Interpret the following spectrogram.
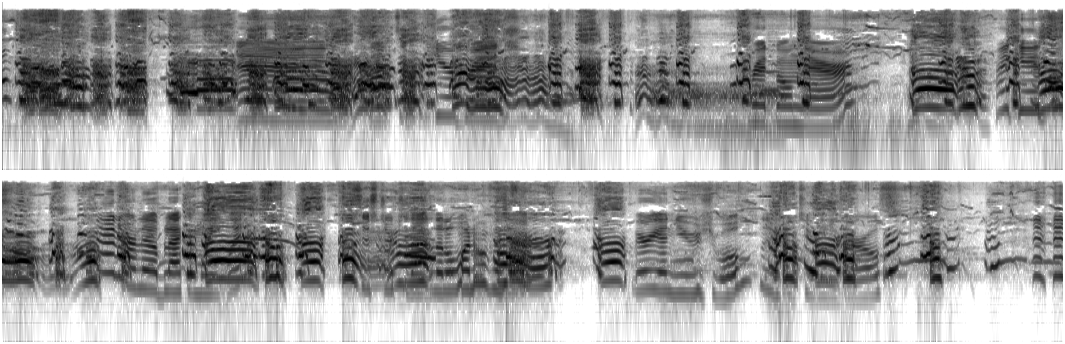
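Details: A chorus of purebred coonhounds (Bluetick, Redbone, Black and tan) near Kingston, Ontario, Canada, keeps up dense, overlapping baying: warbling, rising and falling howls mixed with quick barks, nearly nonstop for about twenty seconds.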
